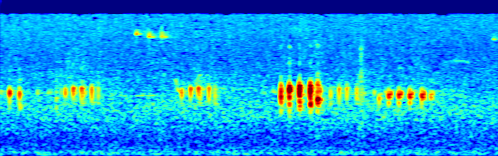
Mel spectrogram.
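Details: Schlegel's green tree frog, Rhacophorus schlegelii, giving short bursts of rapid clicking pulses, a louder rattling run near the end, with faint high chirps in the background.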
